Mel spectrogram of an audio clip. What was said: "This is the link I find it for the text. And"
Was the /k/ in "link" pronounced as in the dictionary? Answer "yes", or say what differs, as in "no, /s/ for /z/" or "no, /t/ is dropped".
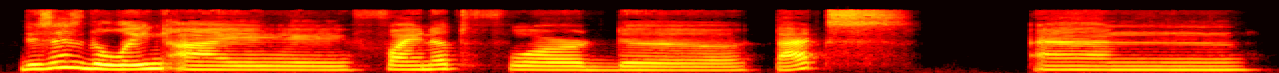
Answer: no, /k/ is dropped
